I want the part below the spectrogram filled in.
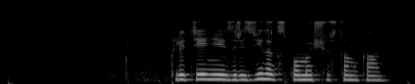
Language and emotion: Russian, neutral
